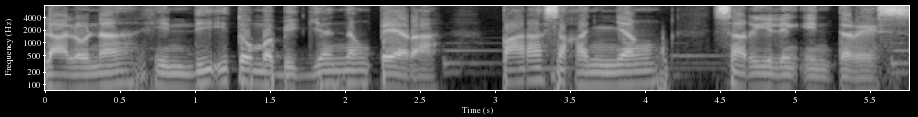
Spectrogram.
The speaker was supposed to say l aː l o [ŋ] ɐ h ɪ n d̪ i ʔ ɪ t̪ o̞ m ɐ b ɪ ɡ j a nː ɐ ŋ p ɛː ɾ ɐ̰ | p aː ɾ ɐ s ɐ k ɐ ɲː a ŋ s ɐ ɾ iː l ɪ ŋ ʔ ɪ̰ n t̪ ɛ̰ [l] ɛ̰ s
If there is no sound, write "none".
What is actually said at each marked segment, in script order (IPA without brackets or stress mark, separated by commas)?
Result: n, ɾ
